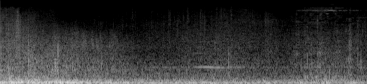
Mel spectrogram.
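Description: A video game Confringo spell goes off in a deep, rumbling boom that is loudest at the onset, then trails off into a sustained low roar over a few seconds.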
